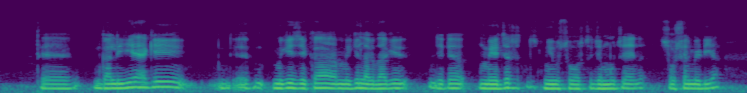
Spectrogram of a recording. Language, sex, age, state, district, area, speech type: Dogri, male, 18-30, Jammu and Kashmir, Reasi, urban, spontaneous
